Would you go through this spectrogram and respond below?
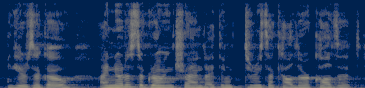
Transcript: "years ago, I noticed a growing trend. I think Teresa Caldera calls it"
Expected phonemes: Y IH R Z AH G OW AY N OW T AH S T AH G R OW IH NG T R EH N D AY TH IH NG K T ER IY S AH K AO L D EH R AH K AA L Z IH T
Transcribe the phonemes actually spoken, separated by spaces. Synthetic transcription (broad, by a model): Y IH R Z AH G OW AY N OW T AH S T AH G R OW IH NG T R EH N D AY TH IH NG K T ER IY S AH K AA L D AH R K AA L Z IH T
